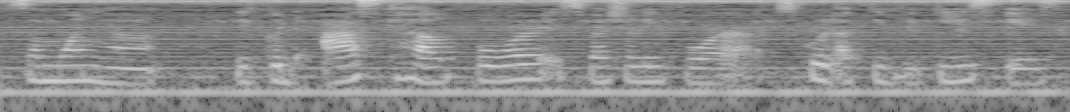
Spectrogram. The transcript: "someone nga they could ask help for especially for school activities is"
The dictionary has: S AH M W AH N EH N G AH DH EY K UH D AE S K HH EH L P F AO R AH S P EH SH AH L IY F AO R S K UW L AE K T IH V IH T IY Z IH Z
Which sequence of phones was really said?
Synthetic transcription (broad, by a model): S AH M W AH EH N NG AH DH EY K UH D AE S K HH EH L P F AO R AH S P EH SH AH L IY F AO R S K UW L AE K T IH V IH T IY S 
